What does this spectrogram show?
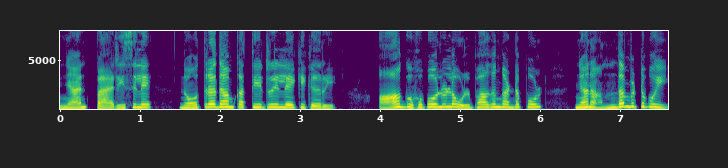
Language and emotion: Malayalam, surprised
